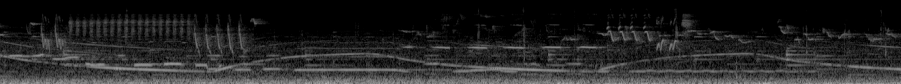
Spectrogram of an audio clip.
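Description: An ambulance siren wails in repeated rising and falling sweeps, clear at mid-distance. Birds chirp and tweet in the background over steady outdoor noise near rice fields.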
